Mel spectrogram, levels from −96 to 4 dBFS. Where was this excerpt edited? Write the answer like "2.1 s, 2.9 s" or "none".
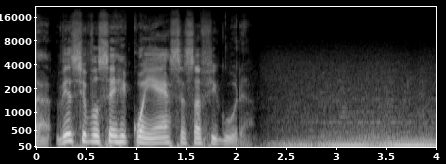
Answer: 2.4 s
